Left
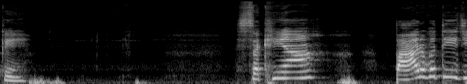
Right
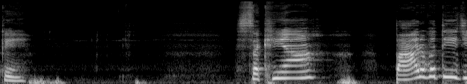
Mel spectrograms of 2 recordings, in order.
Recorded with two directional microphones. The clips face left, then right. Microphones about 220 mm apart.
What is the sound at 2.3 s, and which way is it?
A woman's voice, 45° right (ahead or behind).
